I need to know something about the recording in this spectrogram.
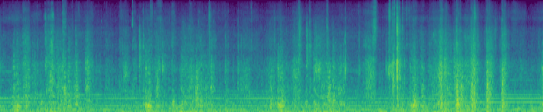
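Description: Scattered rustles and light knocks as a dried pine marten pelt is handled and brushed with a slicker brush on a work table, a few sharper ones near the end. A steady machine hum runs underneath.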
